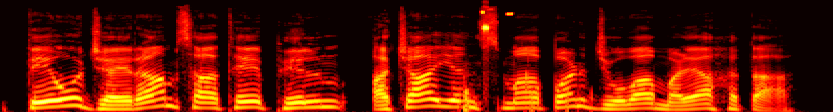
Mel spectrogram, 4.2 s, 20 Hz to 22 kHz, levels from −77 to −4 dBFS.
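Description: From 2.29 s to 2.95 s the speech is overlaid with DAB burbling. Weak reception let bit errors, on the order of 0.2 percent, slip past error correction into the MP2 data, so corrupted samples put short noise blips into single sub-bands and corrupted scale factors make individual sub-bands leap in level for up to a frame, which fits roughly thirty damaged frames. Unlike a packet-loss dropout, the sound never goes silent; the bands flare erratically instead.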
